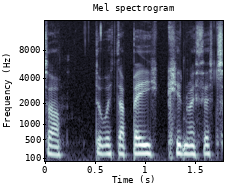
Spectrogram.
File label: "beic", Welsh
